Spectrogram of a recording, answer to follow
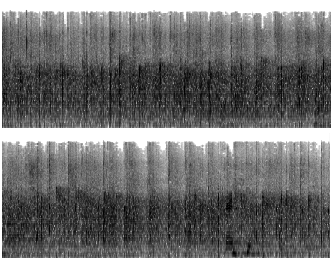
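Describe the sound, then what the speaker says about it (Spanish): Studio audience on a Canarian comedy show applauding two comedians, dense sustained clapping throughout with a host's voice heard over it. "un fuerte aplauso para dos personas que son historia viva de la comedia en Canarias, Darío López y Quique Pérez"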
